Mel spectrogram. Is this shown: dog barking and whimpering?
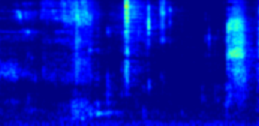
no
